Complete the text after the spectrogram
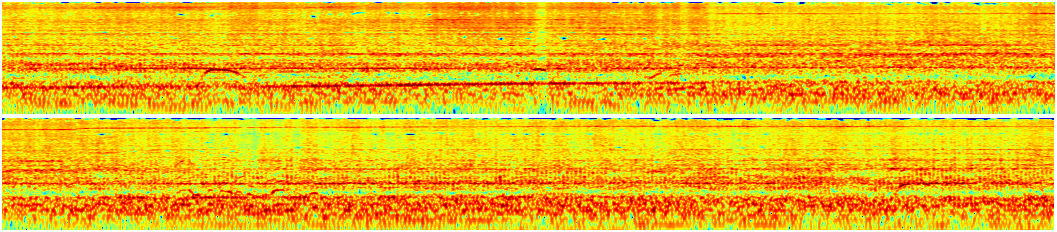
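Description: A helicopter's turbine engine whines loudly and steadily nearby.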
